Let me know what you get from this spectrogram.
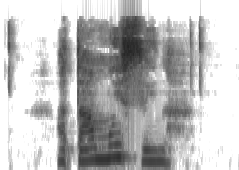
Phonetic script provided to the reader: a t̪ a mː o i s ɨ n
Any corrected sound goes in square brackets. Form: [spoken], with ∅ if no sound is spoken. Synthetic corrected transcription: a t̪ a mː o [j] s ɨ n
